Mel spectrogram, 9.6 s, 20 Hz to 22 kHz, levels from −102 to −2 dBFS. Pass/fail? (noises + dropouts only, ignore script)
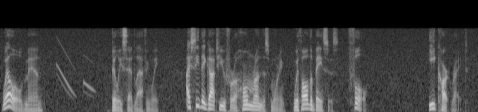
fail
